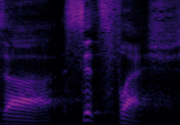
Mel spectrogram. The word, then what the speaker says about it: Sitzfleisch: The way to pronounce it is Sitzfleisch, so pretty simple.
